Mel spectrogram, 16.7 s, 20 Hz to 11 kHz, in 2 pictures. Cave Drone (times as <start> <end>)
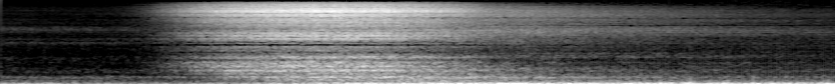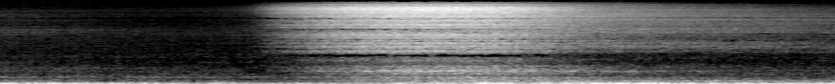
1.4 6.6, 11.0 16.0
